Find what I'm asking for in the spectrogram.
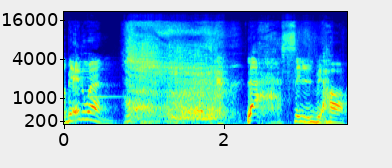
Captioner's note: slurping noises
